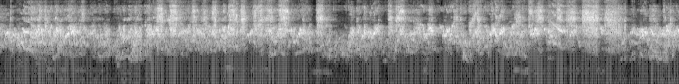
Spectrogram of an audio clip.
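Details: Steady budgerigar chatter of shrill tweets, buzzy warbles and quick chirps overlapping without a break, as from several birds together.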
